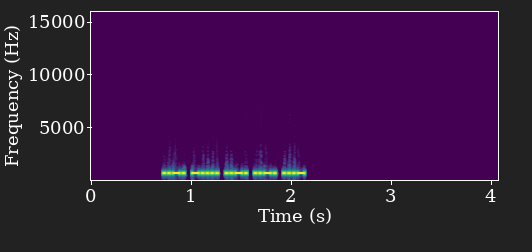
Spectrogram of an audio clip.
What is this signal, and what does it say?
Morse code, heard as a keyed tone, about 51 wpm, 700 Hz. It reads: F6FFV
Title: DXCC-100 Call Signs - 5 Characters - Repeated 2x - 50wpm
